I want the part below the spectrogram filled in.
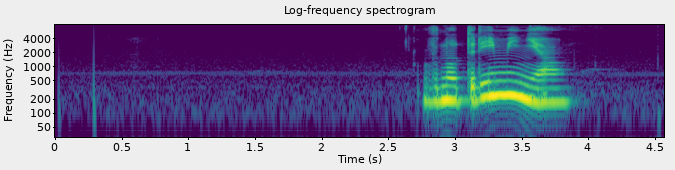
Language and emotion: Russian, neutral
